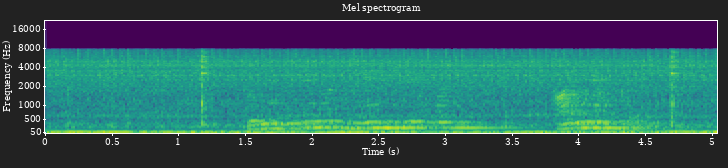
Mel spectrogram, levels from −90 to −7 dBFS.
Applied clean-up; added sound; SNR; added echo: none; Camera; -4 dB; reverberation time 0.9 s.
